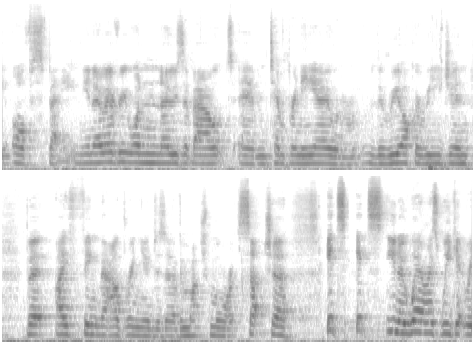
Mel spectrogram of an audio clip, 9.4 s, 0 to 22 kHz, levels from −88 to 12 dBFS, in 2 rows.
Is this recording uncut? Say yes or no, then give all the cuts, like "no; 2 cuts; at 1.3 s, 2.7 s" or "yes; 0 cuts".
no; 2 cuts; at 6.5 s, 8.2 s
